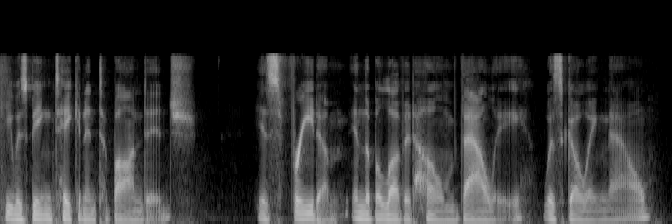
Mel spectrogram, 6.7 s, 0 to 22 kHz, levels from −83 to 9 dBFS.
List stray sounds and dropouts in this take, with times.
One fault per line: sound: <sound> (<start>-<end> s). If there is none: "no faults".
no faults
